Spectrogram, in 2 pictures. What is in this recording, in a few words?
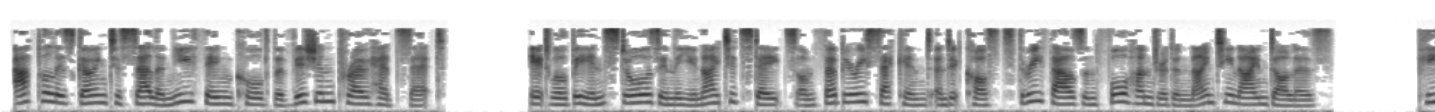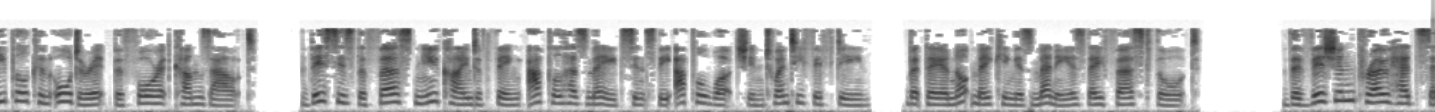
English SLOW Reading; Apples New Vision Pro A Cool Head Thing; English Newsroom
